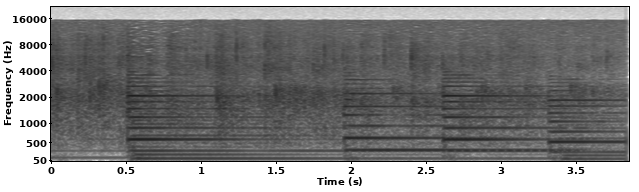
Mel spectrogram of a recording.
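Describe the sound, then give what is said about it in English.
An audience gives a clap offering to the Lord after a healing prayer, clapping steadily in a dense, continuous wash of applause while sustained organ or keyboard chords ring over it, shifting to new chords a few times. “Can we just give the Lord a clap offering?”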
